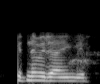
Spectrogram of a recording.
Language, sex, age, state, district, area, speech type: Urdu, male, 18-30, Bihar, Purnia, rural, conversation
